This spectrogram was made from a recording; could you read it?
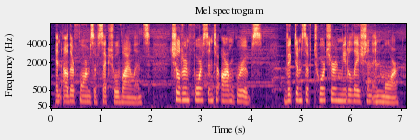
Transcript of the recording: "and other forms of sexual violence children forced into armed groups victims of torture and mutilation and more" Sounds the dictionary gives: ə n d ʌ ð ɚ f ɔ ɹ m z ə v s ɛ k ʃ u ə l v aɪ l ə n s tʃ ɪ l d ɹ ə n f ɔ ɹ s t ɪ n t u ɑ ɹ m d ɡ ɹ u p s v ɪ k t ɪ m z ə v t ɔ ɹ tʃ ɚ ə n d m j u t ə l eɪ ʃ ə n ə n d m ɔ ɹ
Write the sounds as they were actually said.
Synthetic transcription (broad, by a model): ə n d ʌ ð ɚ f ɔ ɹ m z ə v s ɛ k ʃ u l v aɪ l ə n s tʃ ɪ l d ɹ ə n f ɔ ɹ s ɪ n t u ɑ ɹ m ɡ ɹ u p s v ɪ k t ɪ m z ə v t ɔ ɹ tʃ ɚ ə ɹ m j u t ə l eɪ ʃ ə n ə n m ɔ ɹ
